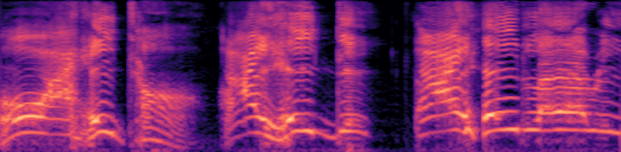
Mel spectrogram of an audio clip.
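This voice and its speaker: A put-on character voice with high pitch at a very slow pace. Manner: villainous, with a laugh.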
